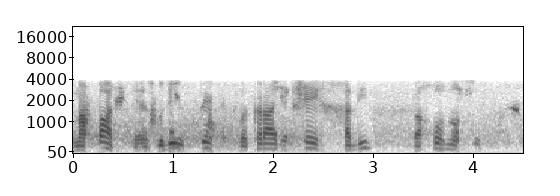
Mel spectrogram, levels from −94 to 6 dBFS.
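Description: A speech recording carried over the AMR narrowband mobile codec at 10.2 kbps, plainly audible as buzzy, synthetic vocal texture confined to roughly 250 Hz to 3.7 kHz; that coded graininess, not just the missing top end, separates it from a simple band-limited line. Speech suppressed in double talk pulls the talker down by about 10 dB during 0.0–1.65 s (roughly half a second in total) and 2.03–2.22 s, and by about 20 dB at 3.05–3.44 s, likely an echo canceller ducking while both sides spoke. The other side's voice leaking through sits about 10 dB below the talker at 0.14–1.61 s, about 20 dB below at 2.09–2.29 s and about 15 dB below at 3.84–4.5 s, likely residual loudspeaker echo. It is heard as a second voice rather than noise. Lost AMR speech frames cause a brief dip or warble at 1.36–1.45 s from one 20 ms frame, and a drawn-out, fading smear at 3.64–3.72 s from three frames (60 ms). That stretched, decaying sound marks concealment, unlike the abrupt ducking of double-talk suppression.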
